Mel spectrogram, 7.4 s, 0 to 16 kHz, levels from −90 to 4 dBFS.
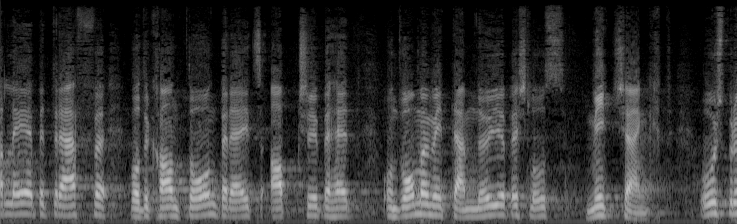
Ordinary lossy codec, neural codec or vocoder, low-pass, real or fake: AAC, 64 kbps; none; 14.4 kHz; real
